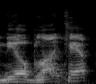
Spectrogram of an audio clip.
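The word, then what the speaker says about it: Neill Blomkamp: I'm going to go see the movie Chappie, seeing how the movie is directed by Neil Blomkamp.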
